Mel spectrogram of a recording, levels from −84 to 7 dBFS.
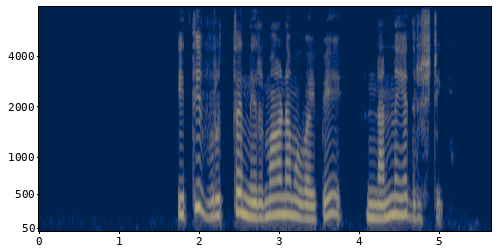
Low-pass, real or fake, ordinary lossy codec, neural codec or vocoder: none; real; none; none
